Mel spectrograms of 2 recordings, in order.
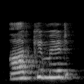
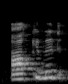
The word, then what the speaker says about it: Achaemenid: the city of Takshila, then capital of the Achaemenid territories in northwestern ancient Indian subcontinent, following the Achaemenid conquest of the Indus Valley. I give you the spelling of Achaemenid. It is Achaemenid.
